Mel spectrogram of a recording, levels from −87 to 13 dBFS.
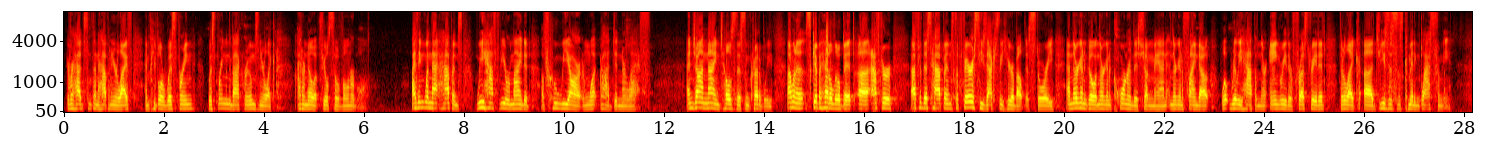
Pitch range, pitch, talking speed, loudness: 125-150 Hz, 135 Hz, 225 wpm, -19 LUFS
